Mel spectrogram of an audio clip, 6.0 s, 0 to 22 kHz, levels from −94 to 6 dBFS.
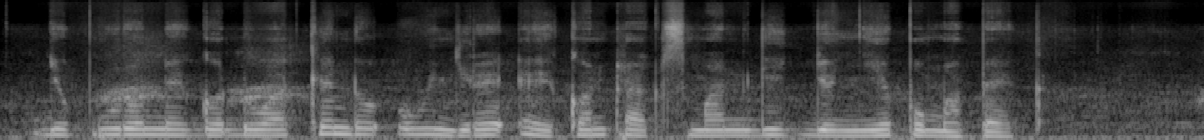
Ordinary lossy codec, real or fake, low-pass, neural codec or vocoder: none; fake; none; codec, 44.1 kHz, 7.8 kbps, DAC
